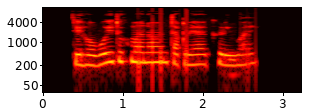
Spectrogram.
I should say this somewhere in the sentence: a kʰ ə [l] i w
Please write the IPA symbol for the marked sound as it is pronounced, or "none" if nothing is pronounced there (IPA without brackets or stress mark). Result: ɽ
